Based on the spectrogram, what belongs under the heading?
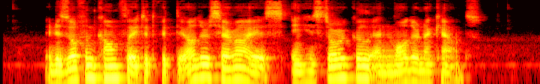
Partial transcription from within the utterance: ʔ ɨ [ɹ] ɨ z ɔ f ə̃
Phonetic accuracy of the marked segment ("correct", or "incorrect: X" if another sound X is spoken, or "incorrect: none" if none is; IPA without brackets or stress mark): incorrect: ɾ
